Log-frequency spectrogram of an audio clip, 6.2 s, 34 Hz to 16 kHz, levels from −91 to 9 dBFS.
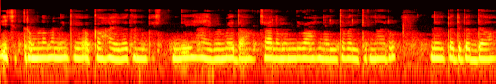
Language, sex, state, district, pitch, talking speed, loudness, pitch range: Telugu, female, Andhra Pradesh, Guntur, 230 Hz, 145 wpm, -15 LUFS, 225-235 Hz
